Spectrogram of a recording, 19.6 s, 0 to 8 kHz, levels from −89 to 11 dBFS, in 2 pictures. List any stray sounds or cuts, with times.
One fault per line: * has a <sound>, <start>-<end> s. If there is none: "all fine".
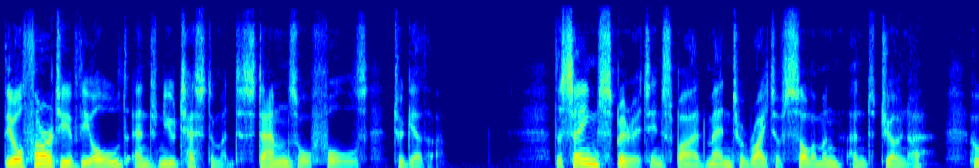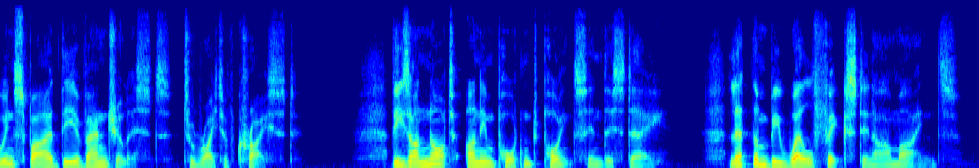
all fine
